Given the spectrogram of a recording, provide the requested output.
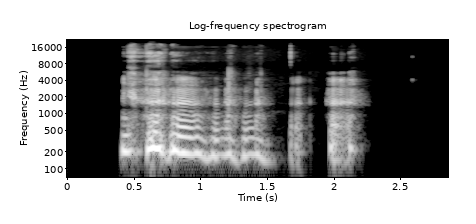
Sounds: Laughter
